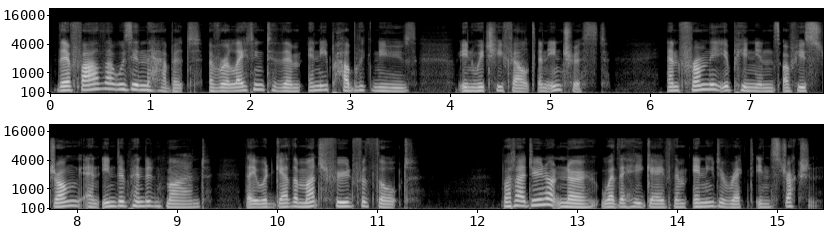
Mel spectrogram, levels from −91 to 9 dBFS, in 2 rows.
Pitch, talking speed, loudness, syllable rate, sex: 180 Hz, 185 wpm, -22 LUFS, 5.1 syllables/s, female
